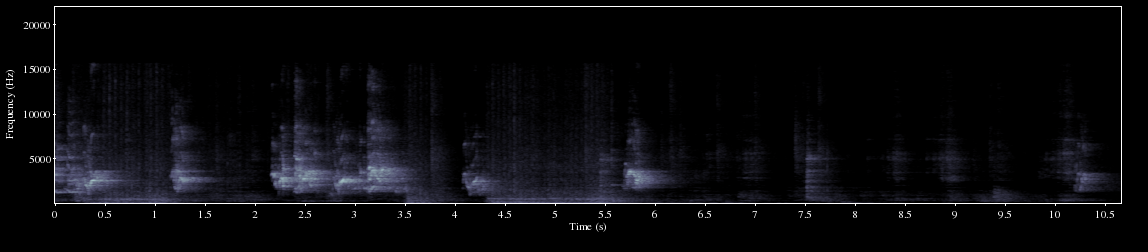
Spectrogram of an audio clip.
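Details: Budgerigars singing in an aviary: rough chattering phrases and chirps, loud in the first six seconds, then fading to sparse soft ticks and short chirps, with low rumbling under the louder bursts.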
